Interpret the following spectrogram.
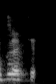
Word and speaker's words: talkative: So Talkative. the A in the middle is not stressed. You barely hear the A in the middle.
